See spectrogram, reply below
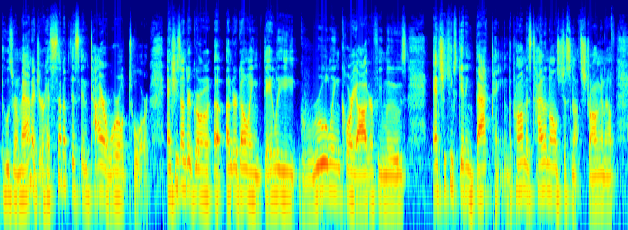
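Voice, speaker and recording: A man's voice: mid-range voice, fairly bright tone. A man casually recapping a film's plot for his vlog audience, rambling, often restarting sentences and adding asides. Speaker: vlogger recapping a film.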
